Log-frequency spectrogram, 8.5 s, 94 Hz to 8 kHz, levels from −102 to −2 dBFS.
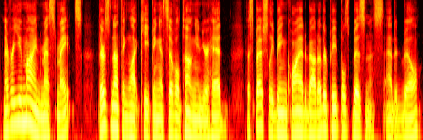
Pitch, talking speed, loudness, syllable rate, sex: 110 Hz, 165 wpm, -20 LUFS, 5.4 syllables/s, male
